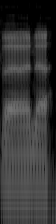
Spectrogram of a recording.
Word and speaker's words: Werner: Nothing rhymes with Werner. Lerner. There was one. Burner, Joe, lots of things rhyme with Werner.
